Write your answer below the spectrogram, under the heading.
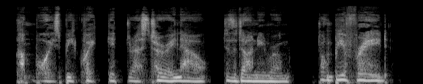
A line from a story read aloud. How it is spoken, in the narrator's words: Tata whispering loudly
